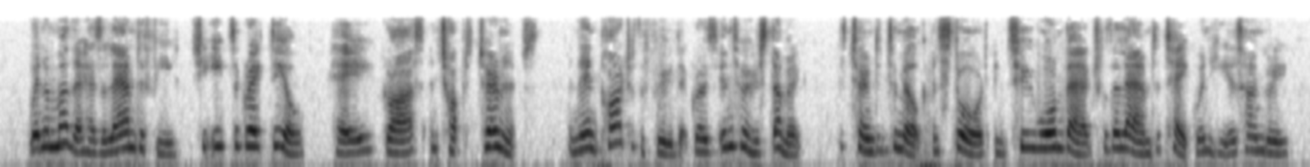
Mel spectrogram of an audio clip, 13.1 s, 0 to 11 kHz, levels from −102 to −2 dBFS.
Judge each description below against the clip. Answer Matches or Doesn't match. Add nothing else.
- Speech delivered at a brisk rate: Matches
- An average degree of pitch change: Doesn't match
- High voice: Matches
